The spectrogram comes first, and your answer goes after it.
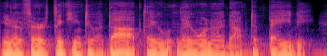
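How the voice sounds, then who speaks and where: Monotone, flat delivery against noticeable background noise. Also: man. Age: 60s. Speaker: church missions minister. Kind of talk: podcast interview.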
